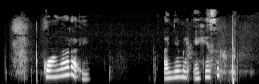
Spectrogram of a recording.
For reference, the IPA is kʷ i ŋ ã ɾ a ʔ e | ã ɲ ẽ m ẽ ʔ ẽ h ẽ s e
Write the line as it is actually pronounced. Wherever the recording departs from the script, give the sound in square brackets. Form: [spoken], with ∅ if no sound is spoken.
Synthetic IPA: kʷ [a] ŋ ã ɾ a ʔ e | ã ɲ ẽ m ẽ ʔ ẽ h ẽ s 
